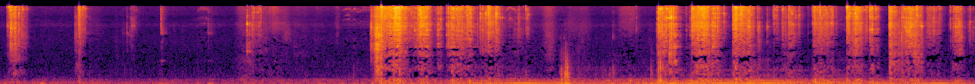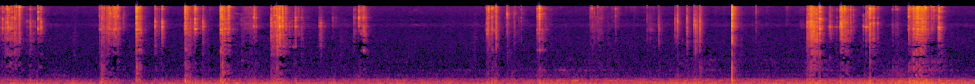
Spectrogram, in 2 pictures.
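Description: Small plastic Lego pieces clattering and clicking as they are sifted and handled, in two busy spells of rattling with scattered single clicks between.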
